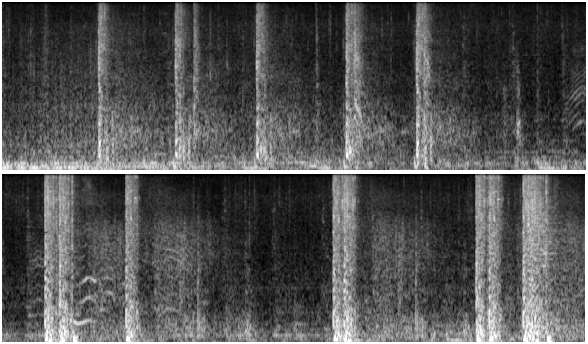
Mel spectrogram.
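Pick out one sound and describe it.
Rifle shots crack out one at a time, sharp and loud.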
